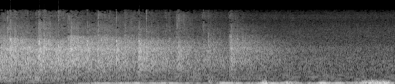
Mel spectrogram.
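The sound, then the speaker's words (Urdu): A church audience applauds loudly with dense, sustained clapping that eases slightly midway, then swells again toward the end. “یسوع کے لیے ذرا زوردار تالیاں دیں”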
